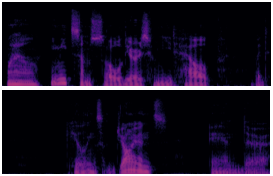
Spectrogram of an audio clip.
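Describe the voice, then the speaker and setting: A man's voice: sits low, expressive, slow, gravelly, darkish tone, slightly rough. A man retelling a fairy tale in a casual, rambling way with informal, wry asides. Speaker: storyteller dad character in audio roleplay.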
